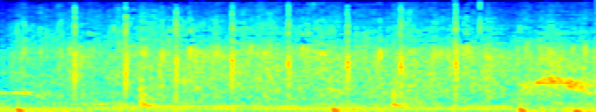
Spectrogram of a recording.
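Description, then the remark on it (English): Steady applause from a crowd, a dense patter of many hands clapping at fairly even loudness throughout, with some faint voices mixed in underneath. “You know, it's a good show if I'm already applauding.”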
